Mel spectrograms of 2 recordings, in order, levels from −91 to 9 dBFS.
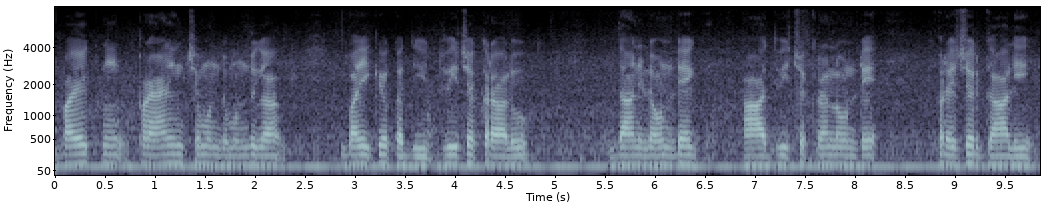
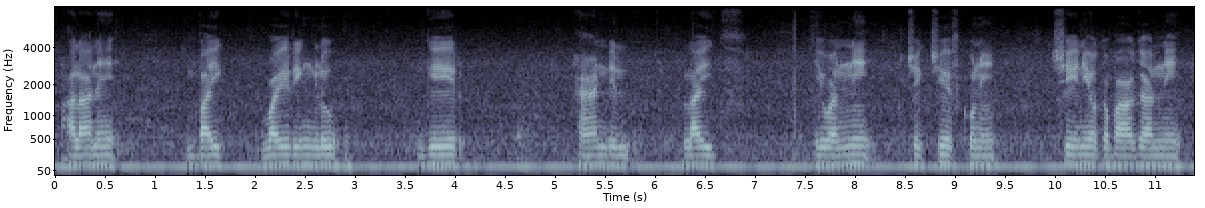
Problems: constant background noise, background conversations at intervals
